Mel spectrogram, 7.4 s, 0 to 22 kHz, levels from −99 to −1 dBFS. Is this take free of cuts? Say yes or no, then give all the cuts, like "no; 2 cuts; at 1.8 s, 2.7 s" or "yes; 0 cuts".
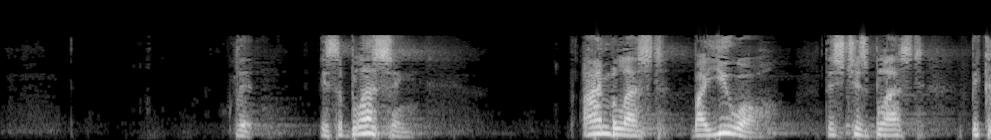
no; 2 cuts; at 1.8 s, 6.3 s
